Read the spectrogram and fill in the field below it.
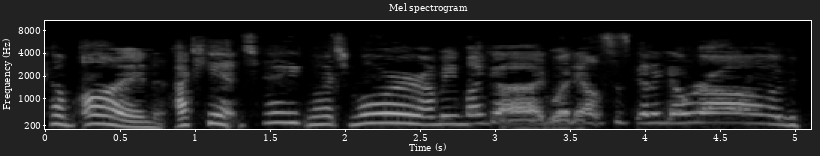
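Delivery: high, slow, pleading wail of despair; retold meltdown. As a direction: whine it out like everything is going wrong at once. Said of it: "I had this little meltdown".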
